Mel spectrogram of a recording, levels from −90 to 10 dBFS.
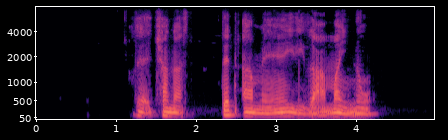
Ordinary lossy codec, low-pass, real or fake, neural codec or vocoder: Opus, 32 kbps; 7.2 kHz; real; none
